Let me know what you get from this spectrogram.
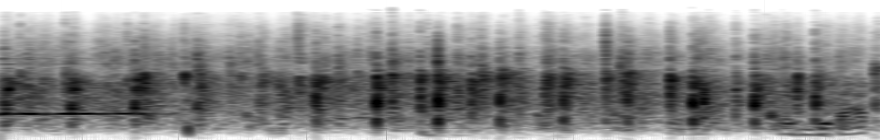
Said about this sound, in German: Und wir wollen den Randy mit einem herzlichen Applaus auf der Bühne willkommen heißen.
